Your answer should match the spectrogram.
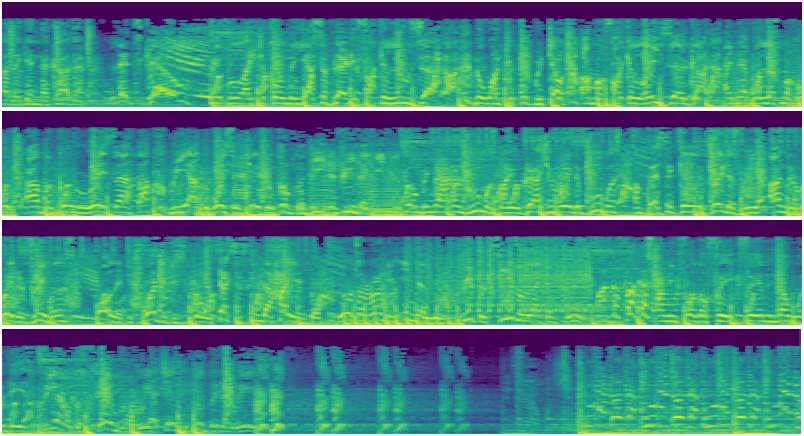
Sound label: Tamil Rap Song Ringtone; Vidamuyarchi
